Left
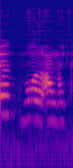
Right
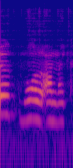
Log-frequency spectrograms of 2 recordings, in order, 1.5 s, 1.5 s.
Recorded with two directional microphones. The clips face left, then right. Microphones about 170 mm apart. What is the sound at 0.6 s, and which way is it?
Speech, 40° right (ahead or behind).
